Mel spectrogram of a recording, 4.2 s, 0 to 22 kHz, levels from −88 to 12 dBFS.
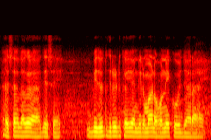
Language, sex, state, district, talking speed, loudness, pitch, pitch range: Hindi, male, Punjab, Pathankot, 210 wpm, -16 LUFS, 120 Hz, 110-125 Hz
